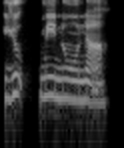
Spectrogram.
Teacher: یہ واو مد ہے, اس کو 2 کاؤنٹ لمبا کریں گے · نون کے اوپر زبر ہے تو اس کو لمبا نہیں کریں گے, ہلکا سا پڑھیں گے نا.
